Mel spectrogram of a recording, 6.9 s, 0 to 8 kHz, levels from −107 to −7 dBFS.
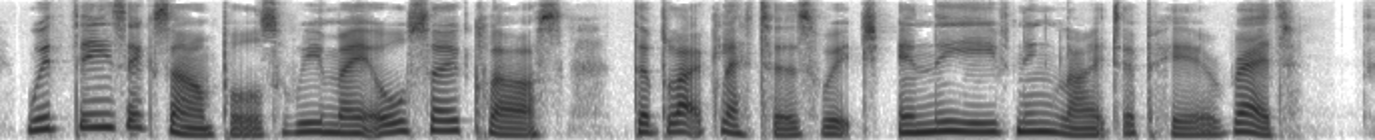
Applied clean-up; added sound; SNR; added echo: none; none; none; none.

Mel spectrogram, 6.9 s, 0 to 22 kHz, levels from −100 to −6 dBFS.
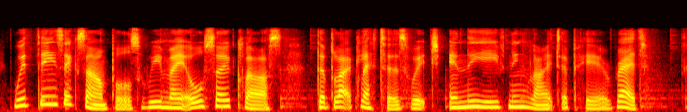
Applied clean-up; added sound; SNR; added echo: neural separator model SepFormer DNS4.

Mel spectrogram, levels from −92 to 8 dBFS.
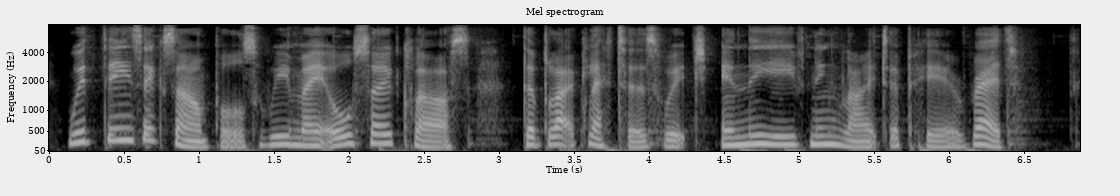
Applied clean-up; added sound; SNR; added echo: neural mask model DeepFilterNet 3.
